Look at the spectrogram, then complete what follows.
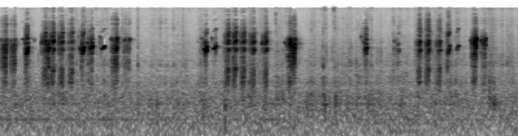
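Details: A group of barn swallows giving short, sharp chirps in quick clusters, with bursts of several notes separated by brief pauses and a quiet gap near the middle.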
